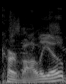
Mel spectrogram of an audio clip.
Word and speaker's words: Carvalho: and it was great her name is pronounced carvalho but i'm going to keep saying carvalho oh is this the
